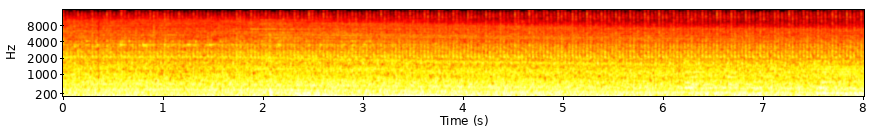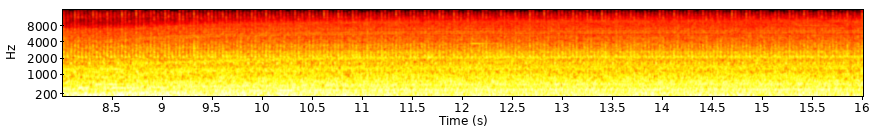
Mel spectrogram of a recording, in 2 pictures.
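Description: Steady, droning car engine while driving in the video game Schedule I, a continuous mid-pitched hum with little variation and no speech.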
